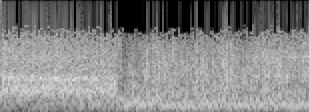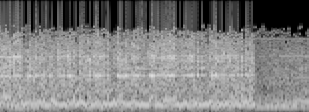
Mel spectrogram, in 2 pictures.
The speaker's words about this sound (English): Engines are running smoothly, but the tail section is giving trouble.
